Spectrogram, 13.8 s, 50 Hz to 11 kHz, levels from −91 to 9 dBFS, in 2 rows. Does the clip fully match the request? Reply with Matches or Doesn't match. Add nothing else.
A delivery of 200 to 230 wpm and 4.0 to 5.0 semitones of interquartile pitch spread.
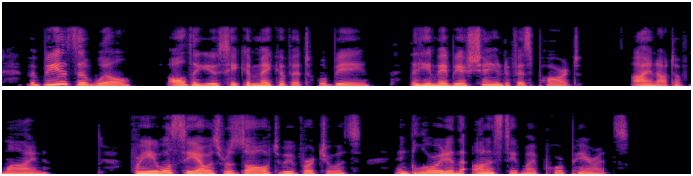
Doesn't match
